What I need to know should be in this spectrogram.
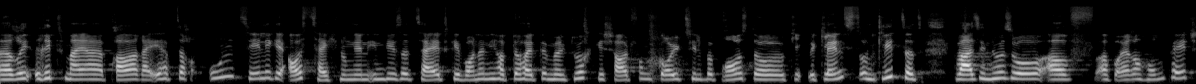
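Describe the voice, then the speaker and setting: The background is quiet as a woman speaks at a moderate pace. Her pitch is high and her intonation fairly even. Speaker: live stream host. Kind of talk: live tasting show. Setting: studio. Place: studio.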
